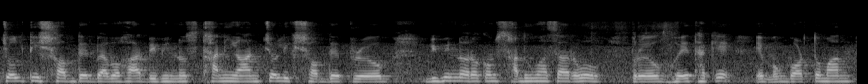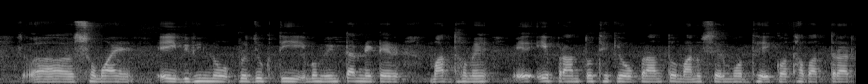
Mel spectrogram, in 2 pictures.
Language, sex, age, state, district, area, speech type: Bengali, male, 45-60, West Bengal, Paschim Bardhaman, urban, spontaneous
